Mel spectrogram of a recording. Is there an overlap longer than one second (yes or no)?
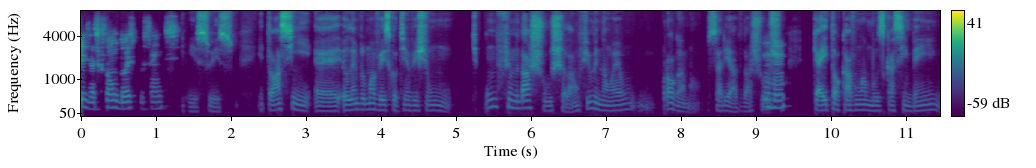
no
